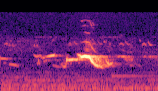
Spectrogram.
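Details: Eurasian Golden Oriole, a bright yellow bird with black wings, delivering a single short fluting whistle with a quick upward then downward slur, clear against faint low background noise.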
